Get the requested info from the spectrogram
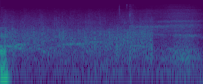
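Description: Applause, steady and then trailing off near the end.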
